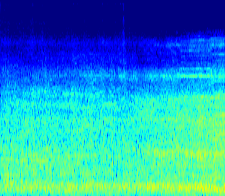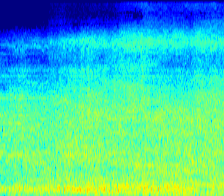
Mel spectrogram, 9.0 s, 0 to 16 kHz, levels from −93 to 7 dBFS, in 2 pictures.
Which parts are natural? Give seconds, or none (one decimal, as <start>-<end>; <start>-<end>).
3.6-4.2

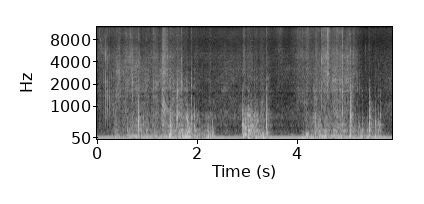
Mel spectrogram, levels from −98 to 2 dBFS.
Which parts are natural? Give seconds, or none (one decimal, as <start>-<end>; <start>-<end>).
0.0-1.1; 4.4-5.9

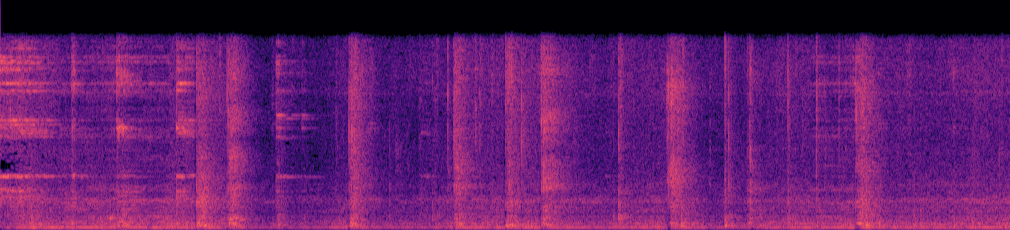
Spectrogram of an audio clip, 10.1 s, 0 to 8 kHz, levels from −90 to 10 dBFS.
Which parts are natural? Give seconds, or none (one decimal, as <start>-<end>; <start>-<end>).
0.0-0.6; 1.7-8.1; 8.6-10.1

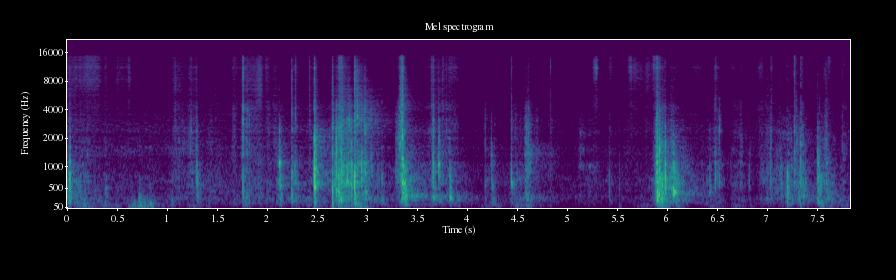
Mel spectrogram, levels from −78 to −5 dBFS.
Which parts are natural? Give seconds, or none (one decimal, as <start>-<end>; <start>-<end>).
7.1-7.8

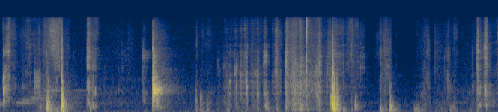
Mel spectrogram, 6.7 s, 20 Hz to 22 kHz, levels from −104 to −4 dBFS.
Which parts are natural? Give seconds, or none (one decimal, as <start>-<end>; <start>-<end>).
0.0-3.0; 3.7-6.7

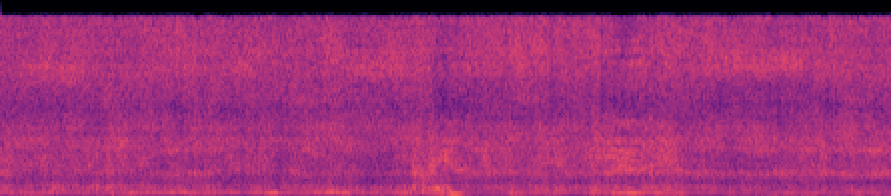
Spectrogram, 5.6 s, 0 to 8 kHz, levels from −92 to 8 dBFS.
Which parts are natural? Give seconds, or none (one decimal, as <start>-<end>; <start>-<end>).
none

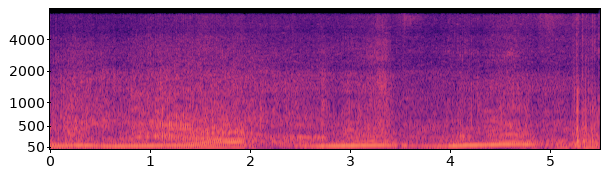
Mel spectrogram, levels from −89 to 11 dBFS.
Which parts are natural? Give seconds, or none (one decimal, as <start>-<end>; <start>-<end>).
0.0-2.0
